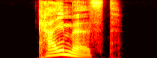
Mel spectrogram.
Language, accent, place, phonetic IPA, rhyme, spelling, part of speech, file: German, Germany, Berlin, [ˈkaɪ̯məst], -aɪ̯məst, keimest, verb, De-keimest.ogg
- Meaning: second-person singular subjunctive I of keimen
